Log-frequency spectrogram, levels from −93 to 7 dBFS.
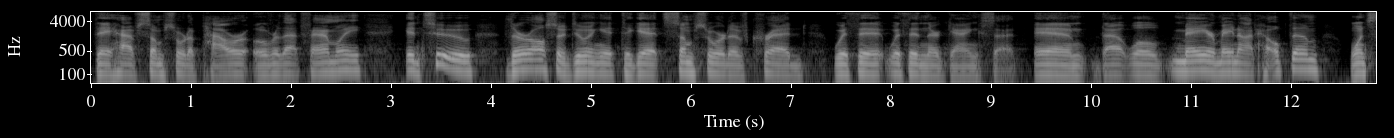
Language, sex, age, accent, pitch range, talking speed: English, male, 40-59, American, 105-135 Hz, 170 wpm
